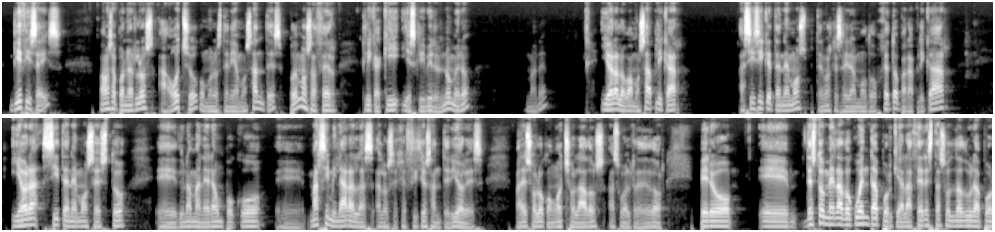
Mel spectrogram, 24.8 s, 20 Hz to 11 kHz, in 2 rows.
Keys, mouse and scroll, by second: 1.1 click, 5.3 click, 7.1 Escape, 7.8 Escape, 9.7 Tab, 10.9 click, 11.9 Tab, 13.0 a, 23.5-24.7 scroll up 1.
